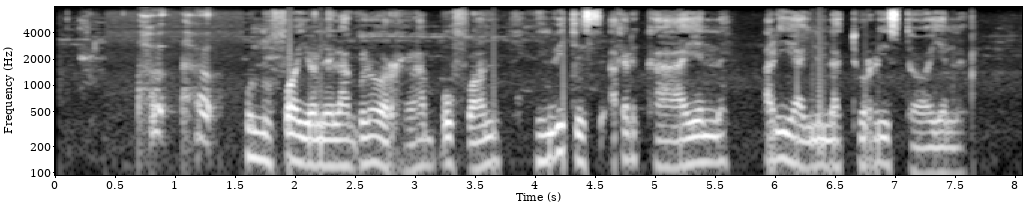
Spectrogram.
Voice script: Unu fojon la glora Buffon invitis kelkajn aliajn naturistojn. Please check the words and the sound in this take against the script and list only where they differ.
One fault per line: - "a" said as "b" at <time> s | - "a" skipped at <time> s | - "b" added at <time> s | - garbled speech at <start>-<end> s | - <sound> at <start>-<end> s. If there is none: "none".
- cough at 0.6-1.4 s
